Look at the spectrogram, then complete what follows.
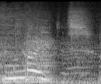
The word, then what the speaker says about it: mate: Mate. 'Mate' is a typical British word that's very common in Australia and some other countries too 'Hello mate!' and once again we don't pronounce the letter T.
